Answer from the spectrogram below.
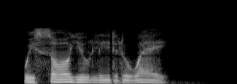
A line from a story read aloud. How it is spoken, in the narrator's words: Pen whispered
